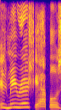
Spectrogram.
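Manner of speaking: very high-pitched put-on character voice. Describing the imposter version of Rusty Apples: high-pitched Rusty Apples voice. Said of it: "Not the high-pitched voice of Rusty Apples either. Not the guy that's just like".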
